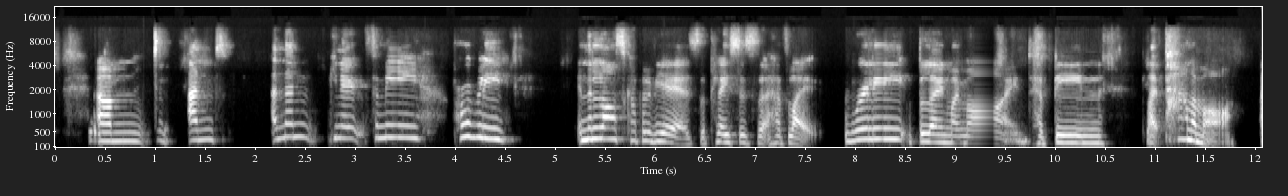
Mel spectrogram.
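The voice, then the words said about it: British accent. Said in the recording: “having a British accent ... just by being kind of British”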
